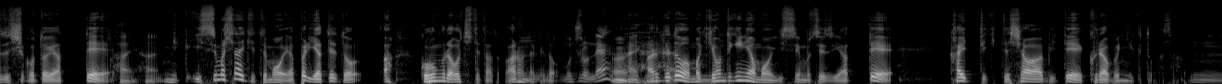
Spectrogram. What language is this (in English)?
Japanese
